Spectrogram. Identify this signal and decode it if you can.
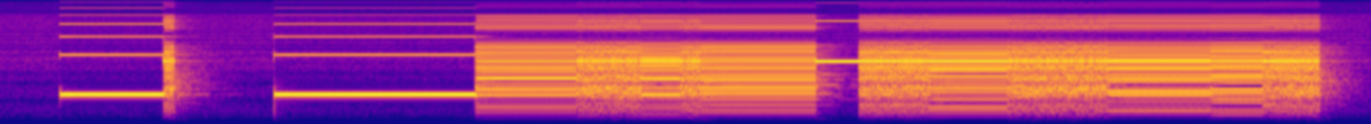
ZX Spectrum tape loading, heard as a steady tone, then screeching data, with room echo.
